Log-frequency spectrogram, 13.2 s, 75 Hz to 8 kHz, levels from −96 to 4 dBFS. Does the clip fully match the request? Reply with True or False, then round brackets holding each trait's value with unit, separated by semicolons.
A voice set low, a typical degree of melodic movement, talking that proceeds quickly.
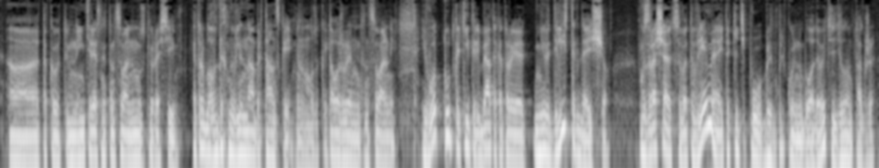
True (95 Hz; 3.6 semitones; 195 wpm)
